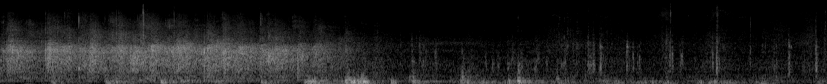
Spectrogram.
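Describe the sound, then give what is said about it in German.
A dense burst of audience applause fills the first few seconds, then thins out into scattered claps and a few knocks and shuffles before fading. “Zwei, sehr gut. Applaus.”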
